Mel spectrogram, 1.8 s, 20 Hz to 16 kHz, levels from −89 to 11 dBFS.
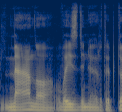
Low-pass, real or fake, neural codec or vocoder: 14.4 kHz; real; none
